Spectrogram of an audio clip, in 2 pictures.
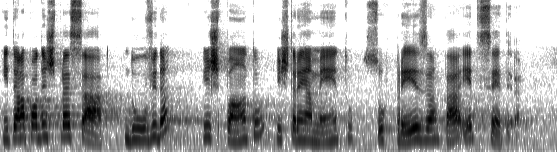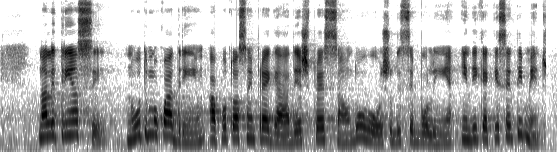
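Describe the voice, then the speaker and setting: Brazilian woman teacher, higher warm voice, affectionate, echoing room with faint hiss. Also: expressive, moderate pace. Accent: Brazilian Portuguese. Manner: affectionate, keeps checking in with "tá?". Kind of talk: recorded lesson explaining a textbook. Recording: reverberant room with faint background noise.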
